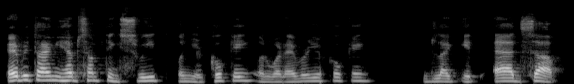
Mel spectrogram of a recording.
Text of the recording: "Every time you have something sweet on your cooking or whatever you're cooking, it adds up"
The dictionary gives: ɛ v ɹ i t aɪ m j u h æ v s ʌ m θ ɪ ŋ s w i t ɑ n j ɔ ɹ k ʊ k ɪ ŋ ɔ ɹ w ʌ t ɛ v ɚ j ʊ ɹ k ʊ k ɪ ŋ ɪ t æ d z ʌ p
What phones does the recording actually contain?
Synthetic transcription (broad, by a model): ɛ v ɹ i t aɪ m j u h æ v s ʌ m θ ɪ ŋ s w i t ɑ n j ɔ ɹ k ʊ k ɪ ŋ ɔ ɹ w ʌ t ɛ v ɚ j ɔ ɹ k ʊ k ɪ ŋ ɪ t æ d s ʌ p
